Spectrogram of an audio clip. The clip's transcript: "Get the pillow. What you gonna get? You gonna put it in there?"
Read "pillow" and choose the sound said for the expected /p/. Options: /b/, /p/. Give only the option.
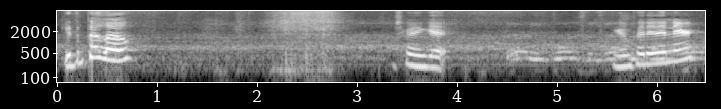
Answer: /p/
